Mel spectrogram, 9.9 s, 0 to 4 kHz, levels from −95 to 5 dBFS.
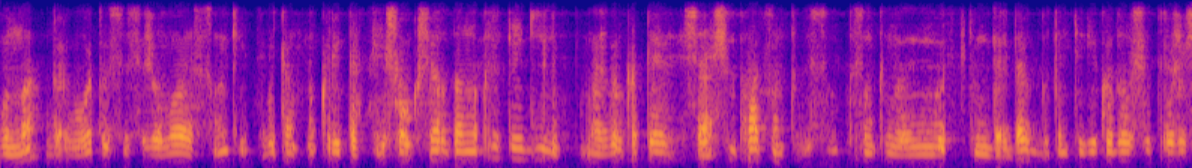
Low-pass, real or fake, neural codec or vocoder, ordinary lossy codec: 3.6 kHz; fake; codec, 32 kHz, 1.9 kbps, SNAC; Opus, 32 kbps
